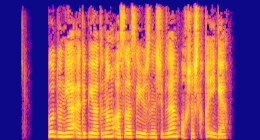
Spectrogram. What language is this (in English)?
Uyghur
